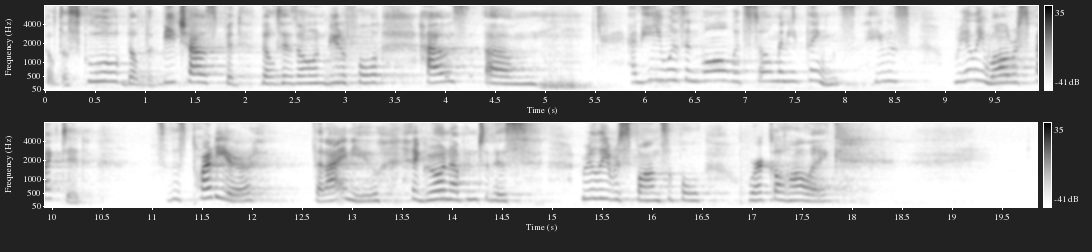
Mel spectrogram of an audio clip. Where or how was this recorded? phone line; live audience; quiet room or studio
live audience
